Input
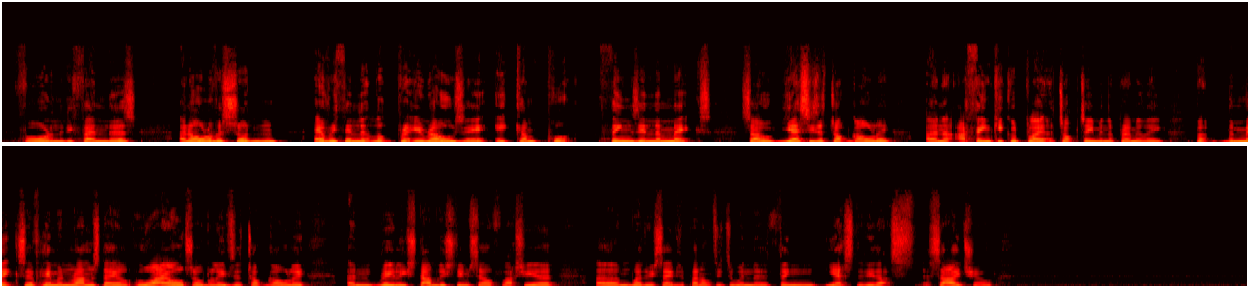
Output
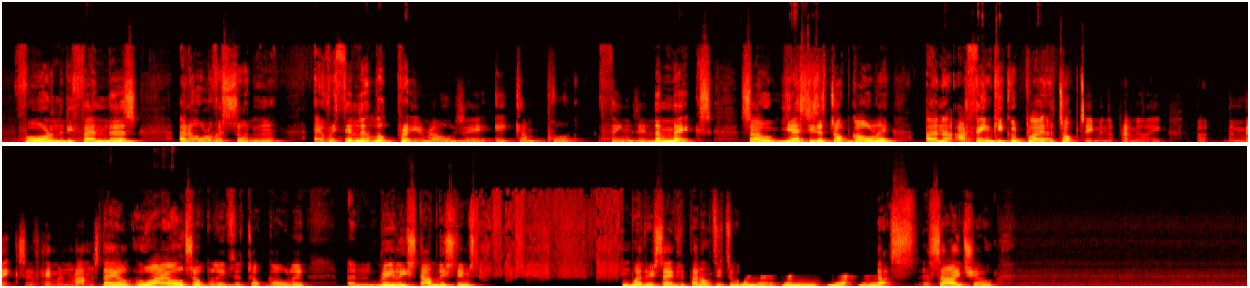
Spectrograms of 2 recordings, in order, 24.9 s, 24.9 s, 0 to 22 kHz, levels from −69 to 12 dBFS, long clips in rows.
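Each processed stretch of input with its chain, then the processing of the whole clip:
0:01.85–0:03.47: high-pass filter 270 Hz 24 dB per octave + high-shelf EQ 6,700 Hz +10 dB + downward compressor 16 to 1, threshold −33 dBFS
0:04.06–0:06.54: mains-hum notches 60/120/180/240/300/360/420/480/540 Hz + treble cut that deepens with the level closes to 2,900 Hz, closed at −23.5 dBFS + downward compressor 3 to 1, threshold −40 dBFS
0:10.82–0:13.44: high-pass filter 1,300 Hz 6 dB per octave + output level in coarse steps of 12 dB + high-frequency loss of the air 110 metres
0:14.44–0:16.16: parametric band 900 Hz −8.5 dB 1.5 octaves + phaser with its sweep stopped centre 1,300 Hz, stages 8
0:17.18–0:18.68: Chebyshev high-pass with heavy ripple 1,800 Hz, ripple 3 dB + downward compressor 1.5 to 1, threshold −52 dBFS + every bin compressed towards the loudest bin 4 to 1
0:19.83–0:21.23: linear-phase brick-wall low-pass 1,700 Hz + all-pass dispersion highs, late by 70 ms, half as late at 420 Hz
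whole clip: de-essing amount 65%; mains-hum notches 50/100/150/200/250/300/350/400 Hz; boost into a limiter +17.5 dB; level −1 dB

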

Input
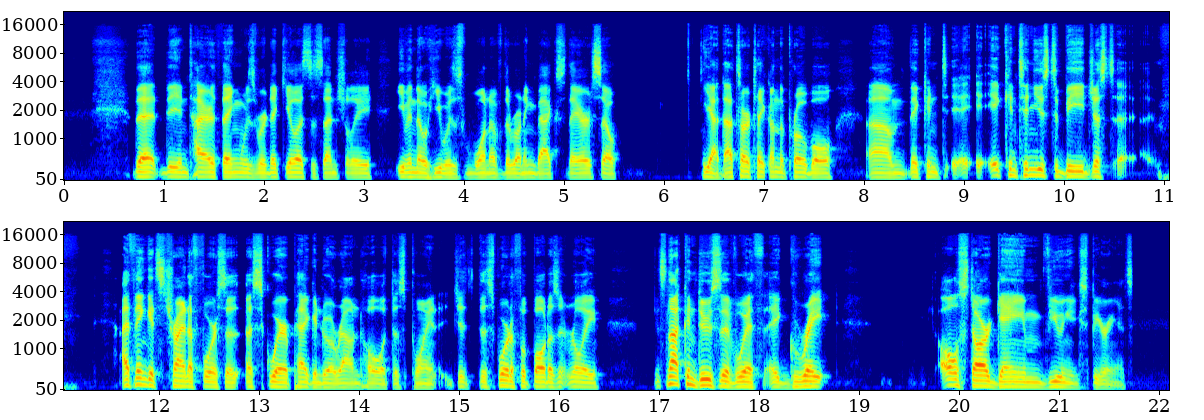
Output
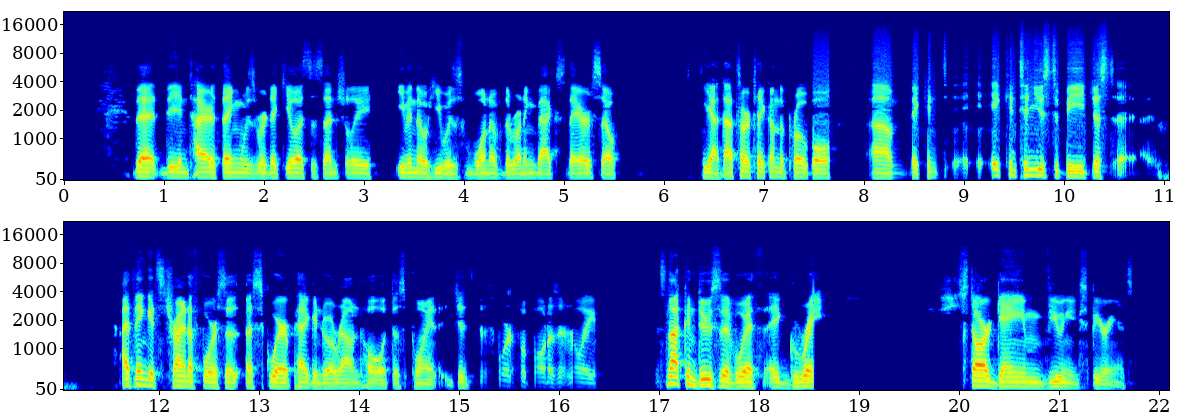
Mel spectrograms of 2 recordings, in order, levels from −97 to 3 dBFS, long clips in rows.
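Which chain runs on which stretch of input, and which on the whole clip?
0:07.43–0:10.45: spike at every zero crossing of −26.5 dBFS + noise gate −30 dBFS, range −24 dB + high-shelf EQ 7,100 Hz +11.5 dB
0:15.18–0:17.01: resonant band-pass 1,400 Hz, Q 2.5 + volume swells 153 ms + leveller curve on the samples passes 1
0:18.53–0:20.04: Butterworth high-pass 2,200 Hz 48 dB per octave + upward compression, threshold −46 dBFS + flanger swept by the level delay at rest 6.9 ms, full sweep at −33.5 dBFS
whole clip: low-pass filter 2,500 Hz 12 dB per octave; noise reduction from a noise print of the clip's start 22 dB; high-pass filter 160 Hz 6 dB per octave; level −2.5 dB

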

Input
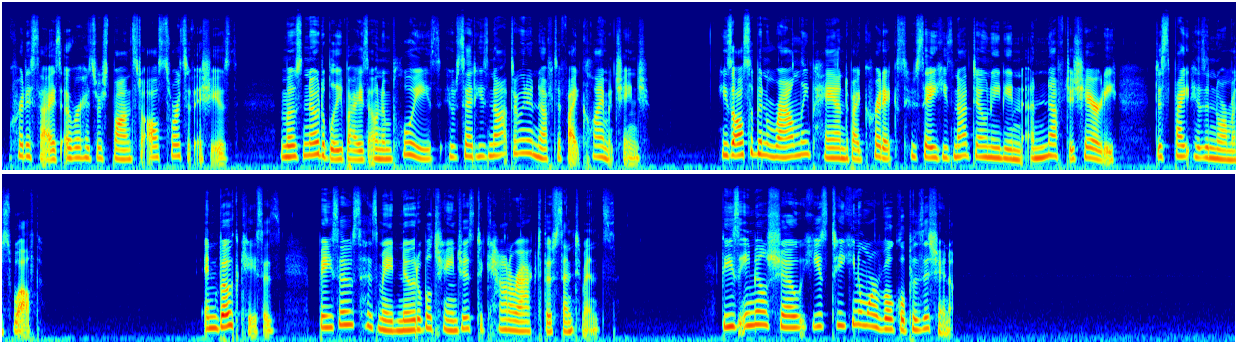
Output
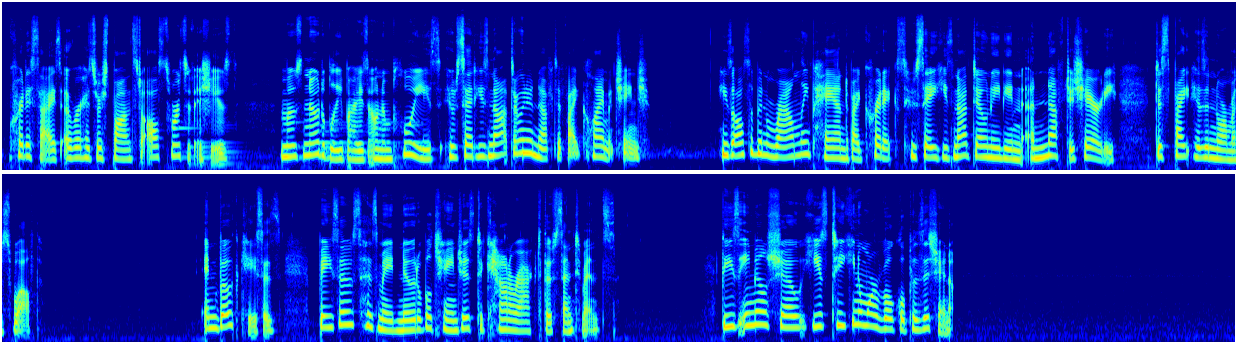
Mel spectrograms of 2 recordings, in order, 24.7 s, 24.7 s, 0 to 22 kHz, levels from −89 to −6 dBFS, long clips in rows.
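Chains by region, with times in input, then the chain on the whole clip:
0:01.61–0:04.21: phaser with its sweep stopped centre 2,500 Hz, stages 6 + hum removal 108.3 Hz, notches 11
0:05.20–0:07.92: low-pass filter 3,800 Hz 6 dB per octave + low shelf with overshoot 190 Hz −13 dB, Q 3
whole clip: high-pass filter 360 Hz 6 dB per octave; downward compressor 6 to 1, threshold −35 dBFS

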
